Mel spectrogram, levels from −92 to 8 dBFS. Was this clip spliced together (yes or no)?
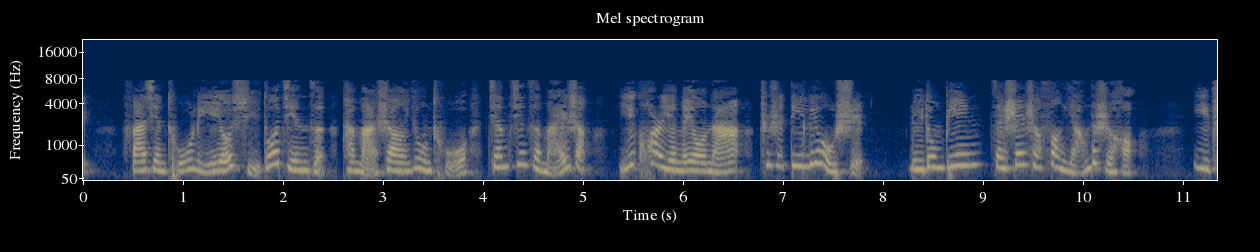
yes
